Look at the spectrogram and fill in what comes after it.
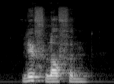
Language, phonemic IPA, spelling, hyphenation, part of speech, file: Dutch, /ˈlɪfˌlɑ.fə(n)/, liflaffen, lif‧laf‧fen, verb, Nl-liflaffen.ogg
- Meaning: 1. to grovel, to fawn, to flatter 2. to caress, to fondle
